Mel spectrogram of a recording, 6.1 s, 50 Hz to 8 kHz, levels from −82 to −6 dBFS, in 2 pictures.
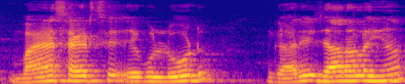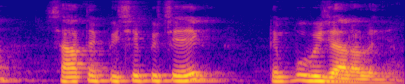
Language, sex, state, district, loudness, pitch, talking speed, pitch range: Bajjika, male, Bihar, Vaishali, -18 LUFS, 175 Hz, 170 wpm, 155-185 Hz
